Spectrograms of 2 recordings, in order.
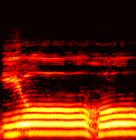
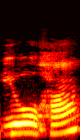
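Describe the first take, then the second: First: The visarga is released with an 'o' vowel. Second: The visarga is released with an 'a' vowel. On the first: The speaker calls it right. "यो हो हो आएगा" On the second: The speaker calls it wrong. "यो हा बोलना नहीं यहाँ पे हा विसर्ग नहीं"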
